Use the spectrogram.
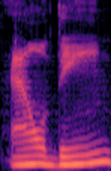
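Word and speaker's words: Aldine: It's actually Aldean, but it's spelled A-L-D-I-N-E, not D-E-A-N.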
